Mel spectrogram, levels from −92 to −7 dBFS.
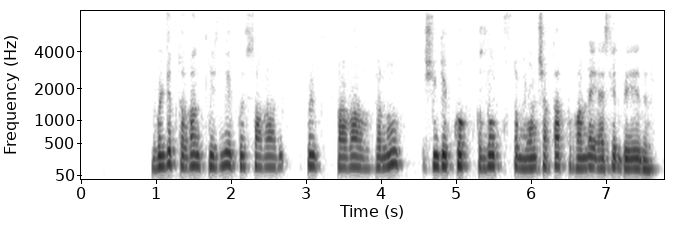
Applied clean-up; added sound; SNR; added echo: neural mask model DeepFilterNet 3.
